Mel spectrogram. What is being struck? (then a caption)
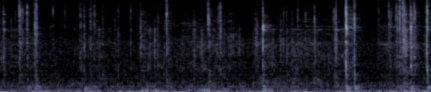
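Wooden abacus beads on rods. Fingertips push painted wooden beads along the rods of an upright wooden-frame abacus so they knock together. The result is a quiet, irregular run of quick, dry, bright clicks that die away almost instantly, with a few sharper knocks standing out.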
